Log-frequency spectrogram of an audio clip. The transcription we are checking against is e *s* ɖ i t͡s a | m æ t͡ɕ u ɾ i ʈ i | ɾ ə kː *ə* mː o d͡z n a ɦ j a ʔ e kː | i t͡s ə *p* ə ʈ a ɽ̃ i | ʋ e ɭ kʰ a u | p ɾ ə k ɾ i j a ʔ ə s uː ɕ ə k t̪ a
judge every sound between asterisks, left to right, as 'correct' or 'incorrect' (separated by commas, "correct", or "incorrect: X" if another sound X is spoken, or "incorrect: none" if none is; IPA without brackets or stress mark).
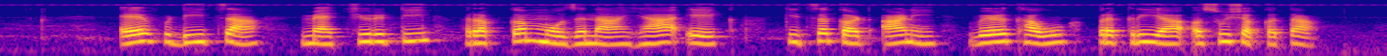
incorrect: f, correct, incorrect: k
